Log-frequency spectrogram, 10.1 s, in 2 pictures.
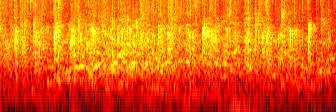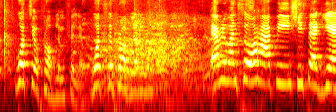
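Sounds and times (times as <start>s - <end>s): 
people clapping: 0.0s - 5.5s
laughter: 0.6s - 5.3s, 5.9s - 8.4s
speech: 5.3s - 7.5s, 8.2s - 10.0s.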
